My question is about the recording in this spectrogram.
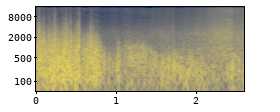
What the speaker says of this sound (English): given these windy conditions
